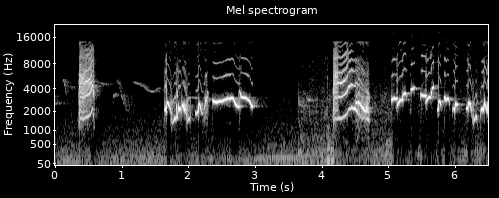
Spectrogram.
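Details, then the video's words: Fighting song of an Oriental magpie-robin (kacer), used to make rival birds respond. A harsh scratchy burst opens, followed by clear whistled phrases, another grating rasp, then rapid chattering whistles. "Suara Burung kacer gacor NGEPLONG tarung ini paling ampuh buat PANCINGAN KACER agar EMOSI Nyaut"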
